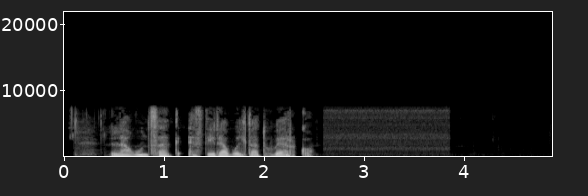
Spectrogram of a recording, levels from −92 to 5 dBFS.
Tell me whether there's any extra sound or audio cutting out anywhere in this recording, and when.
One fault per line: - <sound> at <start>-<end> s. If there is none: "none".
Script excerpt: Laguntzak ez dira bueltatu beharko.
none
